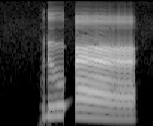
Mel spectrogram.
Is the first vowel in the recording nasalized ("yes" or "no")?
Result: no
